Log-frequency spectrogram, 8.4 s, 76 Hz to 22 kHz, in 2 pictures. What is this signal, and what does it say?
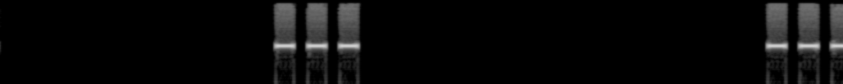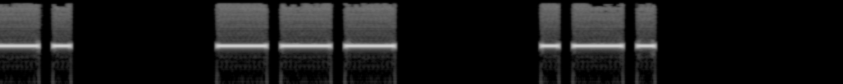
Morse code, heard as a keyed tone, about 15 wpm, spaced as for 8 wpm, 1000 Hz. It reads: S FOR
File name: qotdfiles / 8wpm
